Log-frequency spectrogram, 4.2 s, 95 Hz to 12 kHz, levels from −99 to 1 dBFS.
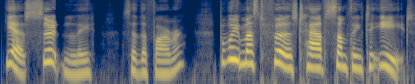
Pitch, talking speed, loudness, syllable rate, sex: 245 Hz, 190 wpm, -19 LUFS, 5.3 syllables/s, female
